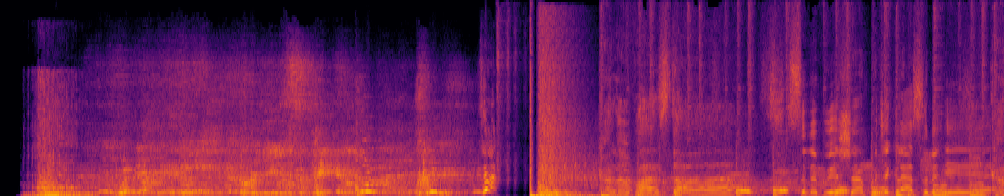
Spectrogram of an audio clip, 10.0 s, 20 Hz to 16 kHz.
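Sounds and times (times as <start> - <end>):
lion roar: 0.2 - 1.2.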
